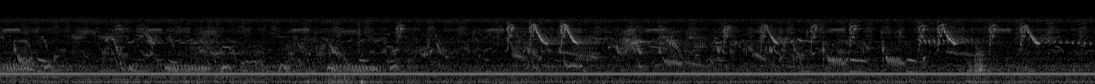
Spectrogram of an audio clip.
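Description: Wild birds calling at dusk: many short, sharp, falling whistled calls, loudest about five seconds in and again near the end, with softer lower calls in the first few seconds. A steady hum runs underneath.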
